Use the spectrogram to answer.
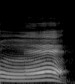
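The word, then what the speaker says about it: ङ: इसके अंतर्गत आएगा क, ख, ग, घ, और इसको बोलेंगे ng, क, ख, ग, घ, और इसको बोलेंगे ng। नाक से, नाक से बोलेगा, ये न और ग से मिलकर नहीं बना है, मैं उच्चारण के हिसाब से बोल रहा हूं।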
